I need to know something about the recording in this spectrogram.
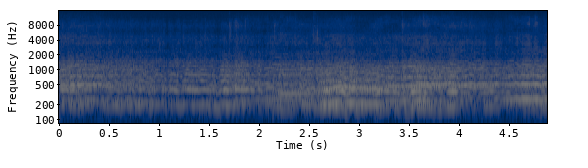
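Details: Buzzing of honey bees alongside wasps: many wingbeat hums blend into a constant, rich drone, with a few tones briefly rising and falling as insects pass.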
